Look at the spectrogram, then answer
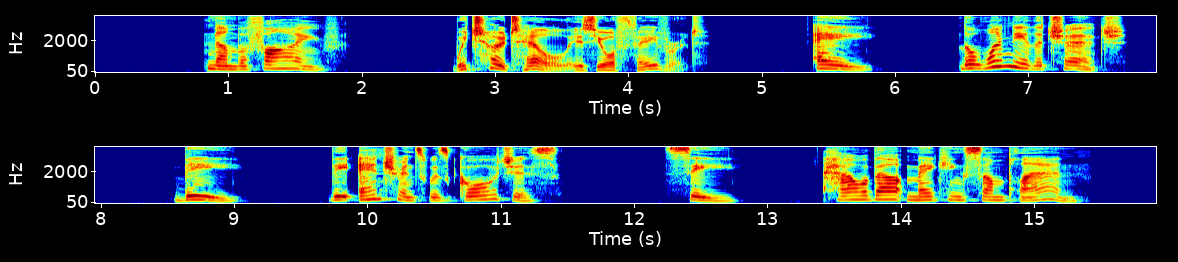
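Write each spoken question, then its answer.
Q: Which hotel is your favorite?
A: A: The one near the church.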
